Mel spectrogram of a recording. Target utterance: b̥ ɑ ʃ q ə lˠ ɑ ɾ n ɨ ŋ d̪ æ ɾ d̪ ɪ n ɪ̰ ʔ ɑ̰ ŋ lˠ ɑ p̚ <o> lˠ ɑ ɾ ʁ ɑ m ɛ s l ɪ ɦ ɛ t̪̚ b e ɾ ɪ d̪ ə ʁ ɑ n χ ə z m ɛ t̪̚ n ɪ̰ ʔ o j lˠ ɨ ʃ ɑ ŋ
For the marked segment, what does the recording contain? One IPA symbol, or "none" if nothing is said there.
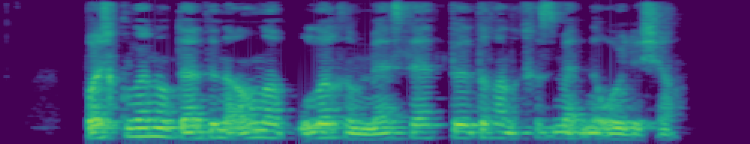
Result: u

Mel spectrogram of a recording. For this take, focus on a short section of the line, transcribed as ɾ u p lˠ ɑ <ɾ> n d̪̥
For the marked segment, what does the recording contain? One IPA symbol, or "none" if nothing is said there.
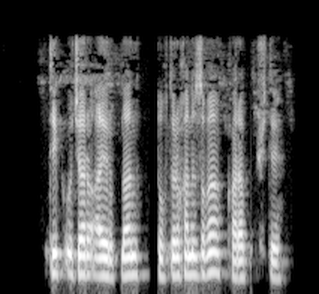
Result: none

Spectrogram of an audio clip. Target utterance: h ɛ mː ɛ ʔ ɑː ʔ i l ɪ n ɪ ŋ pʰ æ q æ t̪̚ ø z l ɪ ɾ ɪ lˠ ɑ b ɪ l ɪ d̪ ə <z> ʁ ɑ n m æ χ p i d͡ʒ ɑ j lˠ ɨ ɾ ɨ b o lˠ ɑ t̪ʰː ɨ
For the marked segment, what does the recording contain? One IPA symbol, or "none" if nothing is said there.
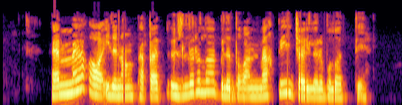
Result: none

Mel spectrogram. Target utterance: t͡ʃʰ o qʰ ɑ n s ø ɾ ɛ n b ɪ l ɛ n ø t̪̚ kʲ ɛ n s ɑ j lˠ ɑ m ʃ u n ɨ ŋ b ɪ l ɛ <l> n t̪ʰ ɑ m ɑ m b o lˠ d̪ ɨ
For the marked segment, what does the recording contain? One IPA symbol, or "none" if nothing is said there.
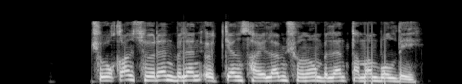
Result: none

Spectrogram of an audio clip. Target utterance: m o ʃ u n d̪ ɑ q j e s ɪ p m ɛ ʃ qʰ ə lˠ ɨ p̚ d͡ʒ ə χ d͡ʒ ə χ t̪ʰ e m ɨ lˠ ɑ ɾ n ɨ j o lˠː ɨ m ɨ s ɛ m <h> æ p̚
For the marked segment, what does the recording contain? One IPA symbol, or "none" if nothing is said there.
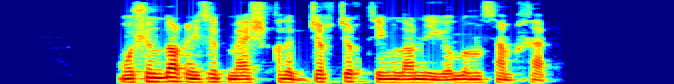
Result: χ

